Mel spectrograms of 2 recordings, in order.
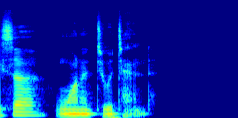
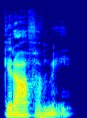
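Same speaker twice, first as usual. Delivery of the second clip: raised, mildly urgent retold cry for help; mock scream, a bit higher and only a touch louder; 4 semitones higher, 4 dB louder, slower than usual. Host quotes victim screaming on the phone, mild retold scream. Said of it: "Jasmine overheard Delisa screaming".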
